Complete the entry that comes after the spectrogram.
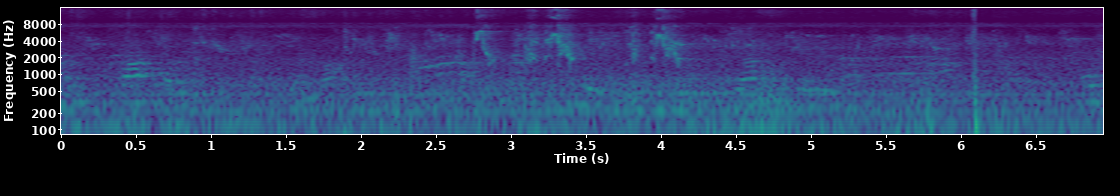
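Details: Evening chirping of house sparrows: a cluster of sharp, high, descending chirps packed into the middle of the recording, with quieter lower sounds and one sudden click near the end.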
